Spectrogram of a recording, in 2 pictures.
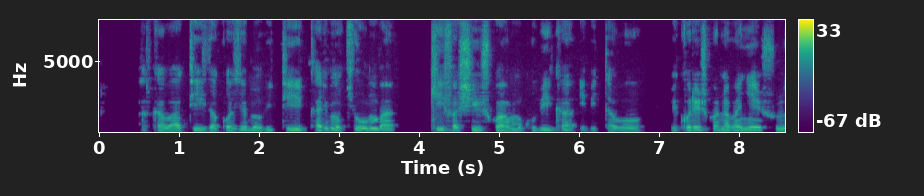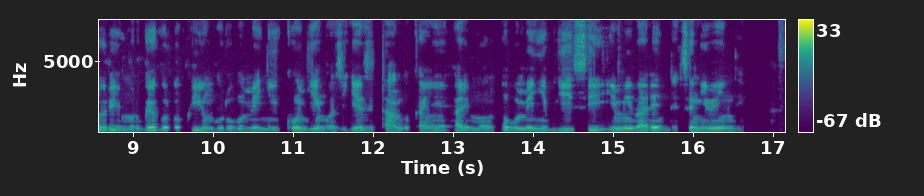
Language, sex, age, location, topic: Kinyarwanda, male, 18-24, Huye, education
